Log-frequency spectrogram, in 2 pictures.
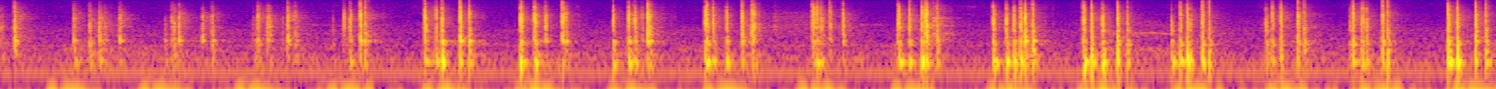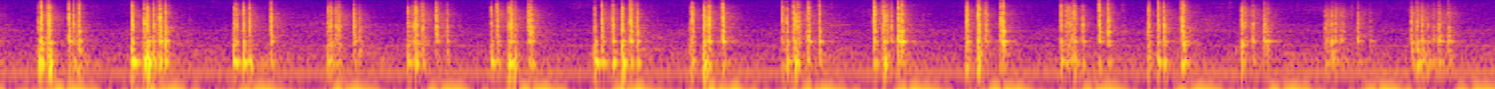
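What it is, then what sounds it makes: Plastic shampoo bottle tapped with fingernails. Long blue-painted nails tap the sides of a medium, hollow black plastic shampoo bottle with a screw cap, held in both hands. The fill level is not visible. A fast, irregular run of crisp, bright clicking taps dies away almost instantly, over a faint steady low hum.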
